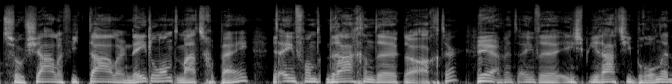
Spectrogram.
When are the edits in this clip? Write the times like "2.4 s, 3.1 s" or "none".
1.2 s, 1.7 s, 2.7 s, 3.2 s, 4.0 s, 5.4 s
